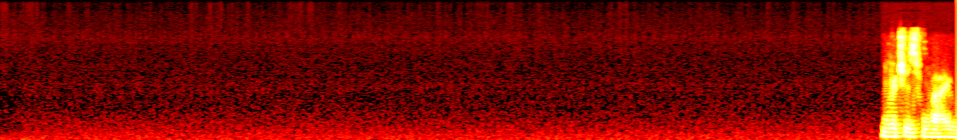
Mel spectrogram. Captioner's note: pause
